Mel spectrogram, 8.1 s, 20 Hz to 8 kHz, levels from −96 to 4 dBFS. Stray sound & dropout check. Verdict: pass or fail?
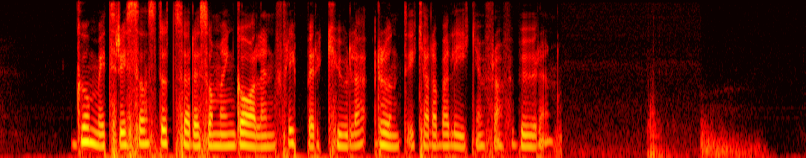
fail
